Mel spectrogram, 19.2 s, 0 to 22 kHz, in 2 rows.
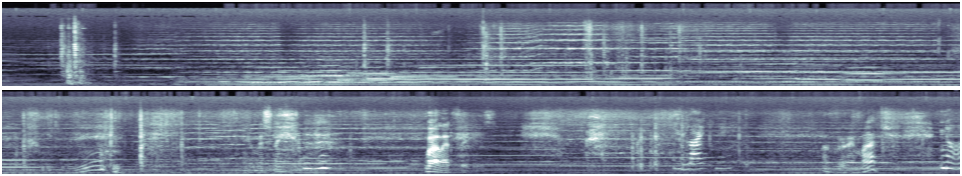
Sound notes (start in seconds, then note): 10.4 giggles; 14.0 sighs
